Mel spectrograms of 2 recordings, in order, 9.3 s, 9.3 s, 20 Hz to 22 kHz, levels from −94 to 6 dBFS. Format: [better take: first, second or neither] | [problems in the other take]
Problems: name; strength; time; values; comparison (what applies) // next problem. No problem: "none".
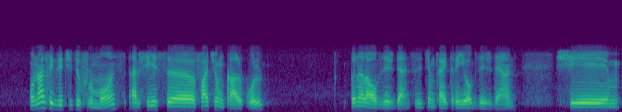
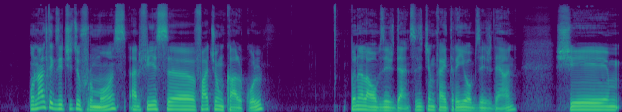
second | phone-call audio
